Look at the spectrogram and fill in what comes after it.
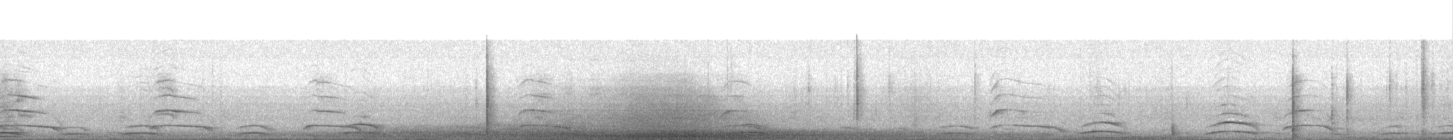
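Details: A cat and kitten feeding, many brief high arched mews repeated rapidly, several callers overlapping, with a swelling hiss of background noise midway and occasional clicks.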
